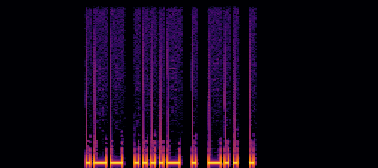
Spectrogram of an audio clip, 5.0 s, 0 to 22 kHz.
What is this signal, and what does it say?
Morse code, heard as a keyed tone, about 22 wpm, 700 Hz. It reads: W4EDE
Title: Call Signs Repeated 2x - 22wpm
